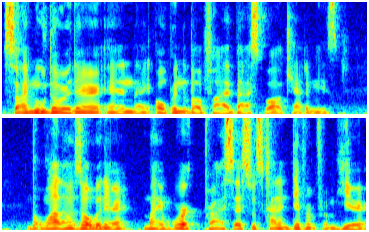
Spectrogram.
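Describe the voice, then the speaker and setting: A man speaks very fast in a fairly low pitch with a monotone, flat intonation. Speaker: podcast guest. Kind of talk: interview answer. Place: studio. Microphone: studio mic.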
